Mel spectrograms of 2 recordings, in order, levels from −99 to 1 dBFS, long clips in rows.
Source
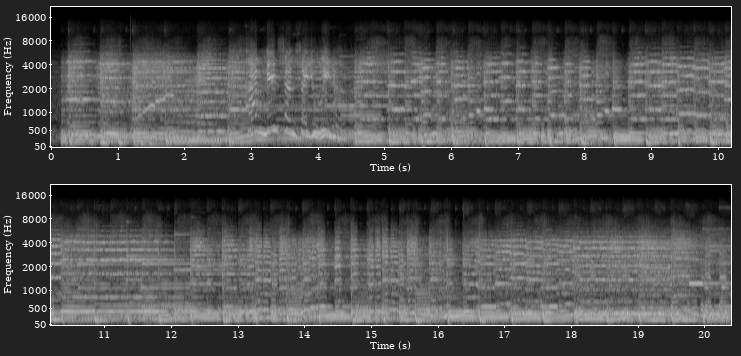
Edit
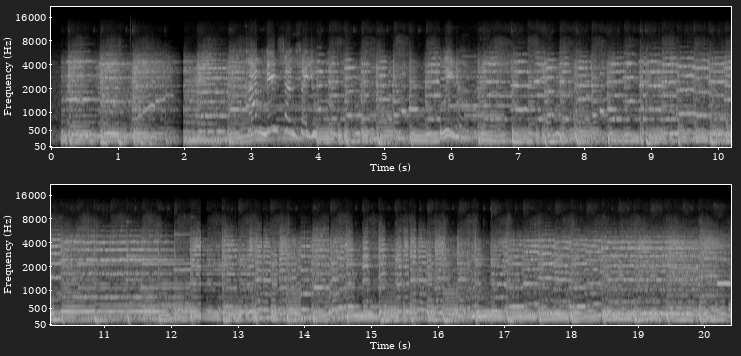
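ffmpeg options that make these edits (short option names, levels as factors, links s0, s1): -filter_complex "[0:a]asplit=8[s0][s1][s2][s3][s4][s5][s6][s7];[s0]atrim=end=1.98,asetpts=PTS-STARTPTS,afade=t=out:st=1.34:d=0.64[s8];[s1]atrim=start=1.98:end=3.982,asetpts=PTS-STARTPTS,afade=t=in:d=0.004:c=hsin[s9];[s2]atrim=start=7.028:end=8.882[s10];[s3]atrim=start=3.978:end=7.032[s11];[s4]atrim=start=8.878:end=12.44,asetpts=PTS-STARTPTS,afade=t=out:st=3.558:d=0.004:c=hsin:silence=0.199526[s12];[s5]atrim=start=12.44:end=13.942,asetpts=PTS-STARTPTS,afade=t=in:d=0.26:silence=0.199526[s13];[s6]atrim=start=2.478:end=2.902[s14];[s7]atrim=start=13.938[s15];[s8][s9]concat=n=2:v=0:a=1[s16];[s16][s10]acrossfade=d=0.004:c1=hsin:c2=hsin[s17];[s17][s11]acrossfade=d=0.004:c1=hsin:c2=hsin[s18];[s12][s13]concat=n=2:v=0:a=1[s19];[s18][s19]acrossfade=d=0.004:c1=hsin:c2=hsin[s20];[s20][s14]acrossfade=d=0.004:c1=hsin:c2=hsin[s21];[s21][s15]acrossfade=d=0.004:c1=hsin:c2=hsin"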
